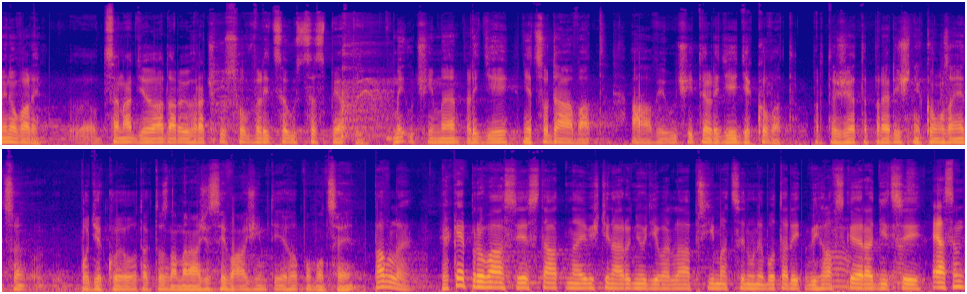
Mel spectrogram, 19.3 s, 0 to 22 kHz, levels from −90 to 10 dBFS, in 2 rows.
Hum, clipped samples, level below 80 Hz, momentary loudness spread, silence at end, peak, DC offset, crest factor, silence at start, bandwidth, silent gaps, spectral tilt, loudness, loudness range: none; under 0.1%; -36 dBFS; 9 LU; 0 s; 0 dBFS; under 0.1%; 18 dB; 0 s; 18.5 kHz; none; -6.5 dB/octave; -19 LUFS; 4 LU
